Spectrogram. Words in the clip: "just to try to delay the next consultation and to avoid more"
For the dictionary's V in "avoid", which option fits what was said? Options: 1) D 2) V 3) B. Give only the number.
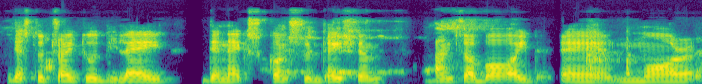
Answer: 3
